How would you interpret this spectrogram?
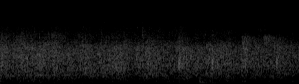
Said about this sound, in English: Ladies and gentlemen, if that message, give God the glory. Give God the hand clap. Give God the praise.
